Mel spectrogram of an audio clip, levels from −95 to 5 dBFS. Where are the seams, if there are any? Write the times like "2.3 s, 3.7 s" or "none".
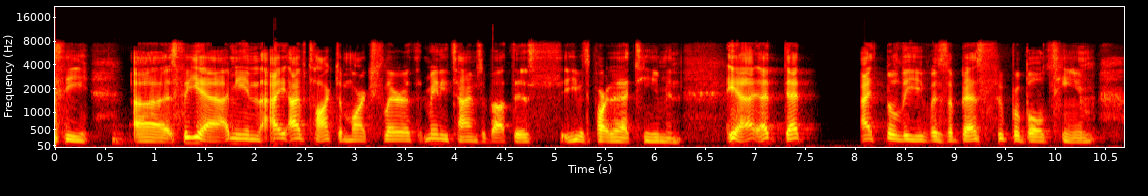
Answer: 6.7 s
